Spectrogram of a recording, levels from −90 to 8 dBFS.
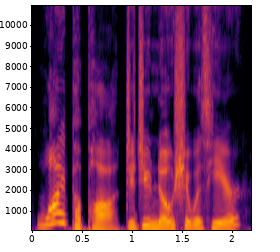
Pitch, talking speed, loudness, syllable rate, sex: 240 Hz, 220 wpm, -17 LUFS, 5.1 syllables/s, female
